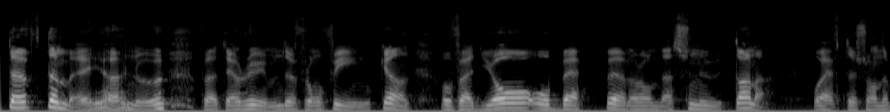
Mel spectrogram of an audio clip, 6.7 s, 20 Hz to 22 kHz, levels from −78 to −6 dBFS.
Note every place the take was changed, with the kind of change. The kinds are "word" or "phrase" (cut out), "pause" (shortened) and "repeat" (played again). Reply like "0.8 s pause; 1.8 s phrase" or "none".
4.7 s phrase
